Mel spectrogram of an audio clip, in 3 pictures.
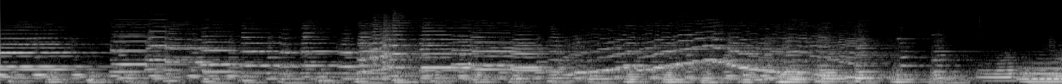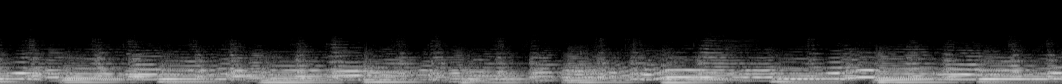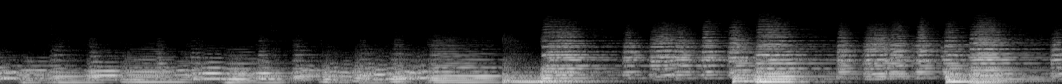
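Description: Concert band (wind orchestra) playing a brass-heavy passage. In the first seconds a line of notes sweeps up and back down. Then low brass chords sound over a pulsing bass line, and the full band comes in brighter and louder near the end.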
